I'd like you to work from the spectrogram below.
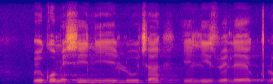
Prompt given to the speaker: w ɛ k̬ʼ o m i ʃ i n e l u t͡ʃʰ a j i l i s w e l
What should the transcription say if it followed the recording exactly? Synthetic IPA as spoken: w ɛ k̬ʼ o m i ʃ i n i l u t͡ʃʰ a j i l i z w ɛ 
